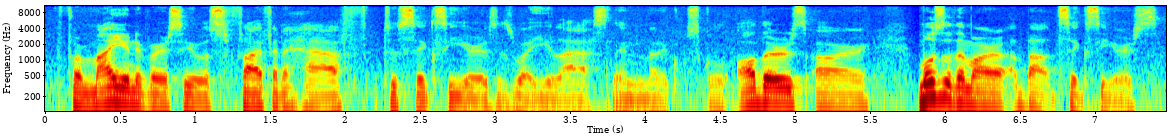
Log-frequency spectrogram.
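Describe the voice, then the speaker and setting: Low-voiced Dominican-born doctor, unhurried. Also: male voice, a little hiss or hum. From Dominican Republic. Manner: relaxed, thoughtful, with frequent um fillers. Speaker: guest physician. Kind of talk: conversational interview answers.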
